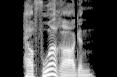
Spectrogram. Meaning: 1. to protrude, to stick out (towards the speaker) 2. to stand out (to the speaker)
- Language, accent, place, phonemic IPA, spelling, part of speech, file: German, Germany, Berlin, /hɛɐ̯ˈfoːɐ̯ˌʁaːɡn̩/, hervorragen, verb, De-hervorragen.ogg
